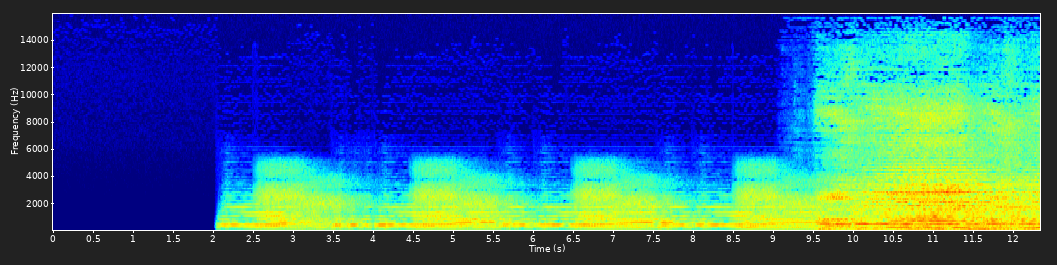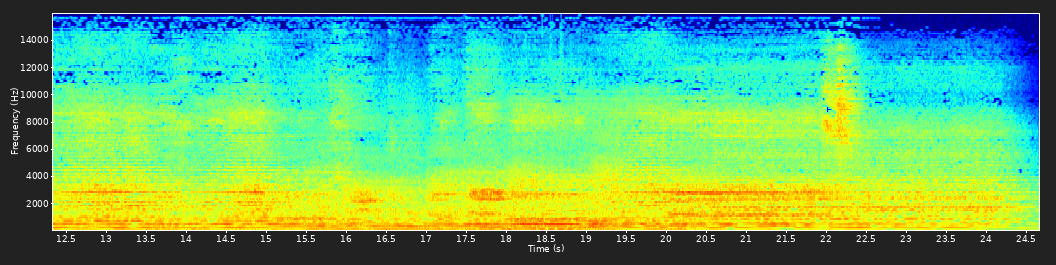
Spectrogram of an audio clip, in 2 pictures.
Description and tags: Dreamerion - Epic Hymn
Home recording in 2011 in Poland. All voices recorded by me in Cakewalk Sonar. Used M-audio producer microphone.
choir, chorale, dark, epic, music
